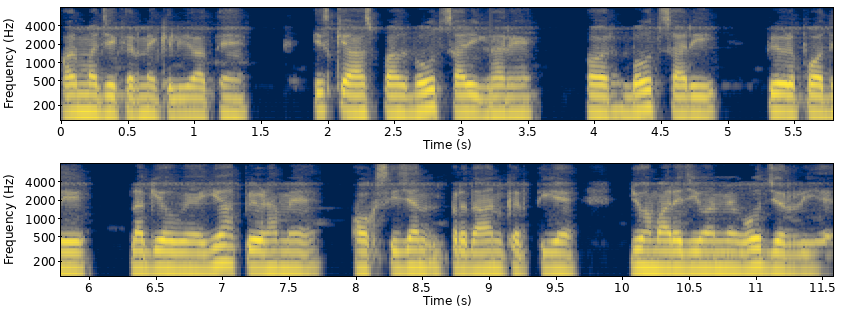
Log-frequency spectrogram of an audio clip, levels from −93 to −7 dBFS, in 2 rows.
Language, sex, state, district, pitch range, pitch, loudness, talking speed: Hindi, male, Bihar, Jahanabad, 140-150 Hz, 145 Hz, -17 LUFS, 180 wpm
